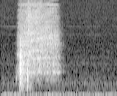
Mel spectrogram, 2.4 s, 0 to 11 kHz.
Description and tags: glass slide 04
sliding a glass across a table
glass, table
